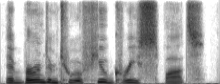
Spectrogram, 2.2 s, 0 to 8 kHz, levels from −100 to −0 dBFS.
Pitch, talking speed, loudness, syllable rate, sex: 185 Hz, 220 wpm, -17 LUFS, 5.1 syllables/s, female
